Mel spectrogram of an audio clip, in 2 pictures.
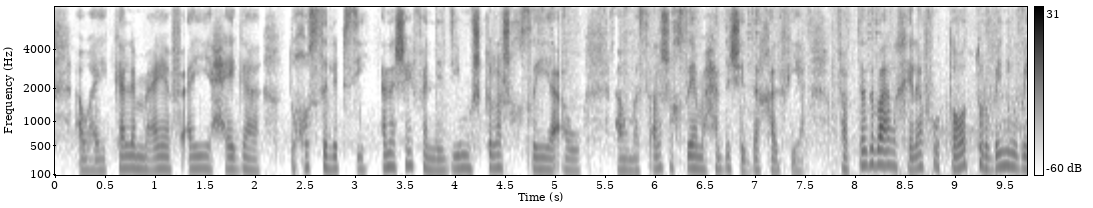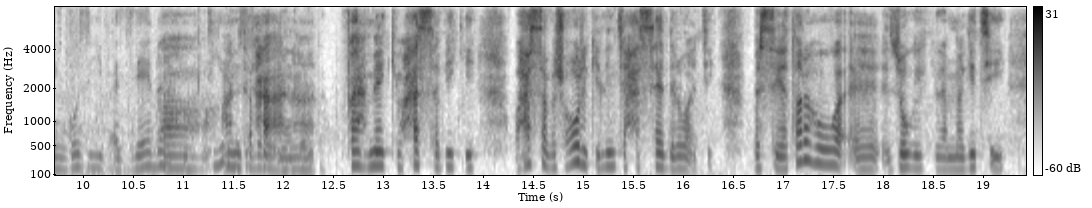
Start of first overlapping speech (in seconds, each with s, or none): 10.8 s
